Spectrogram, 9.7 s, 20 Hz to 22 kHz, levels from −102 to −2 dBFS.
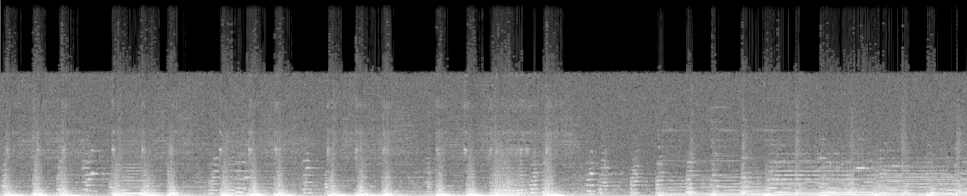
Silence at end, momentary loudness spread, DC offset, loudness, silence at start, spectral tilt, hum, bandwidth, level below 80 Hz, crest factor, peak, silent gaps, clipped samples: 0 s; 7 LU; 20%; -8 LUFS; 0 s; -7.5 dB/octave; none; 14 kHz; -24 dBFS; 8 dB; 0 dBFS; none; 4%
